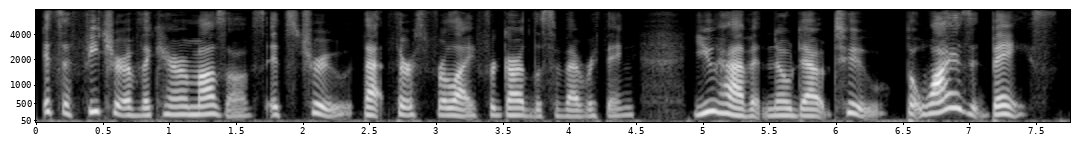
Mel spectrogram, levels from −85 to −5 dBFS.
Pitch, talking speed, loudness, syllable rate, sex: 210 Hz, 200 wpm, -21 LUFS, 5.3 syllables/s, female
